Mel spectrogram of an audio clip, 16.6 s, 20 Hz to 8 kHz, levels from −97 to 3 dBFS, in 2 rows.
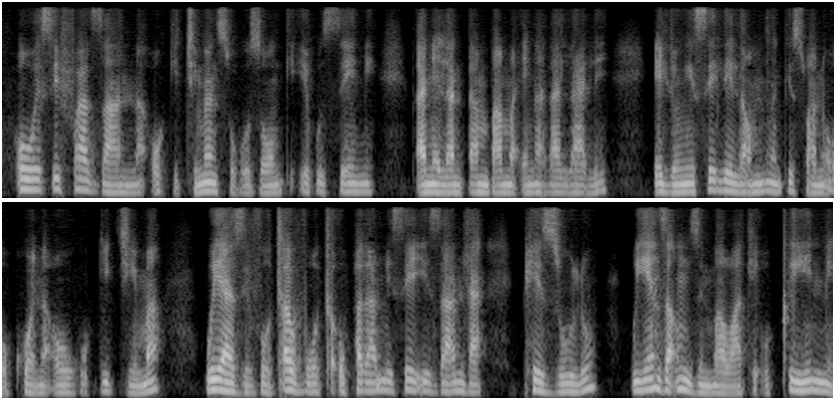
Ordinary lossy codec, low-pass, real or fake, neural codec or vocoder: MP3, 48 kbps; 7.2 kHz; fake; codec, 16 kHz, 0.7 kbps, FocalCodec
